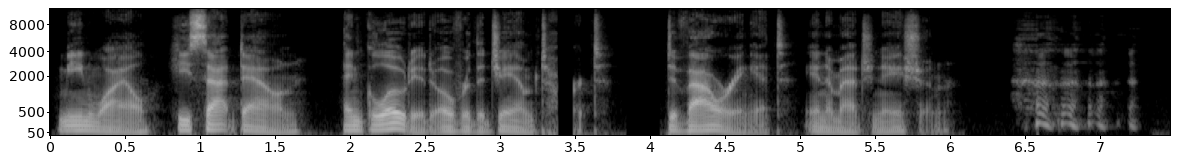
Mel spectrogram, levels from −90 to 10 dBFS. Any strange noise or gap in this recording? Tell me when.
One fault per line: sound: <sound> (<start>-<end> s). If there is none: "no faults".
sound: dropout (3.4-3.5 s)
sound: laugh (6.4-7.3 s)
